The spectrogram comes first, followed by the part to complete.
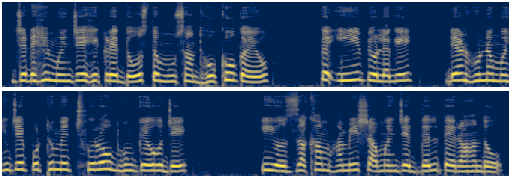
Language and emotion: Sindhi, sad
